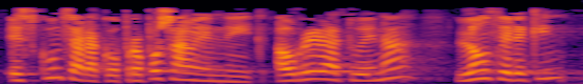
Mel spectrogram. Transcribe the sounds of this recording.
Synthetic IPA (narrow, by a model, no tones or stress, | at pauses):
e̞skunt͡saɾako̞pɾo̞po̞same̞nikawre̞ɾat̪ue̞na | lo̞nθe̞ɾe̞kin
